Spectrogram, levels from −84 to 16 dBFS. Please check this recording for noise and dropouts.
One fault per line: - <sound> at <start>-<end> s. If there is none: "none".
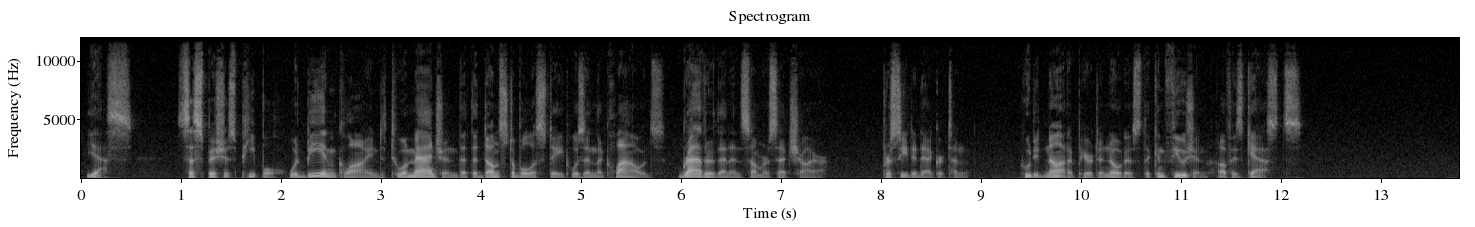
none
